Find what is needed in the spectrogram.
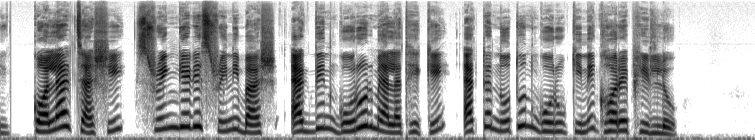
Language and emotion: Bengali, neutral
